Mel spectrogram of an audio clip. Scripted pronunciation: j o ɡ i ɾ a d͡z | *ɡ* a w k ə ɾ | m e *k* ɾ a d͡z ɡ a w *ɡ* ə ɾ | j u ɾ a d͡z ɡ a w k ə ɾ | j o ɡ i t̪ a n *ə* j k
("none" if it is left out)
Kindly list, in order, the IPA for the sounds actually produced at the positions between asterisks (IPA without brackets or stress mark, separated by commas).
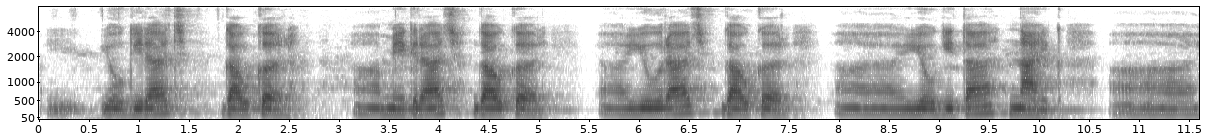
ɡ, ɡ, k, a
